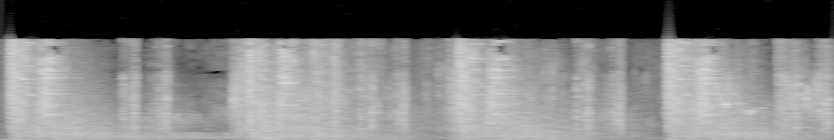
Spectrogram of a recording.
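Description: An explosion booms with a fiery blast.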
